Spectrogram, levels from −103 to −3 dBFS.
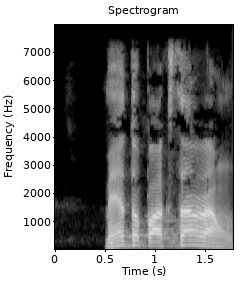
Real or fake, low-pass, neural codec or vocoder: real; 7.2 kHz; none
